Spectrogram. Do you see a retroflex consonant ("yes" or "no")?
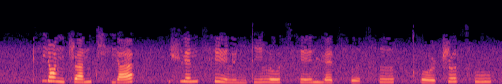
yes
